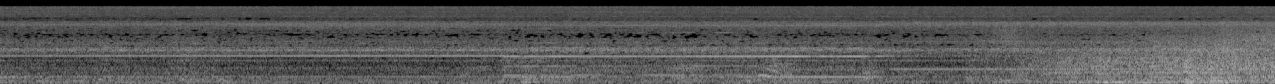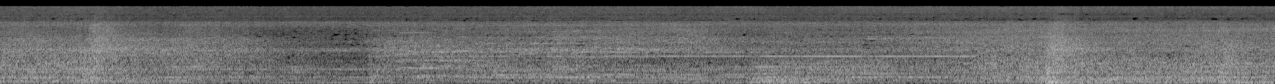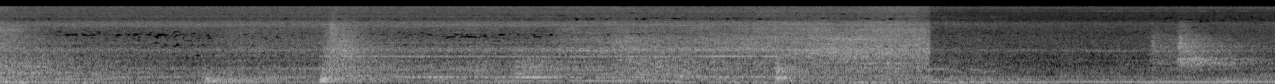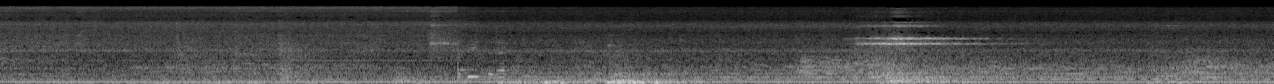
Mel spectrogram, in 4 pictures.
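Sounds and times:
humming tones: 0:00.1 - 0:50.9
laser cutting machine hissing: 0:04.5 - 0:35.2.

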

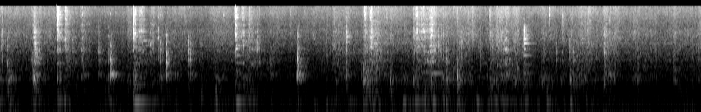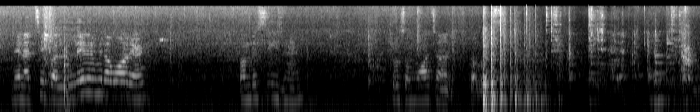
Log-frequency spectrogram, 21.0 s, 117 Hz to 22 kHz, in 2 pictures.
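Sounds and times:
meat sizzling: 0:00.0 - 0:21.0
metal spoon scraping a pot: 0:00.5 - 0:09.2, 0:18.7 - 0:21.0.

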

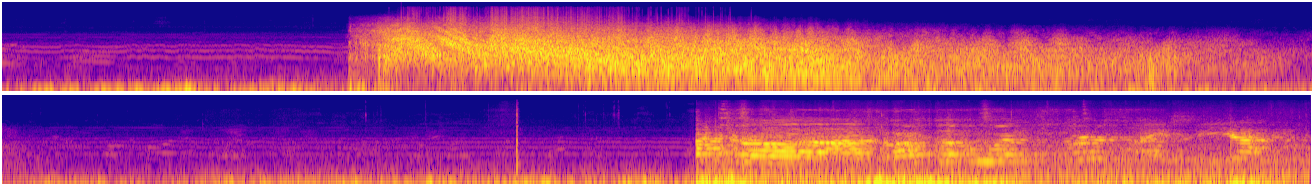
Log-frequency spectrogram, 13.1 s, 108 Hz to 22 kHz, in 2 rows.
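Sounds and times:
rocket motor roaring: 0:01.8 - 0:06.7.

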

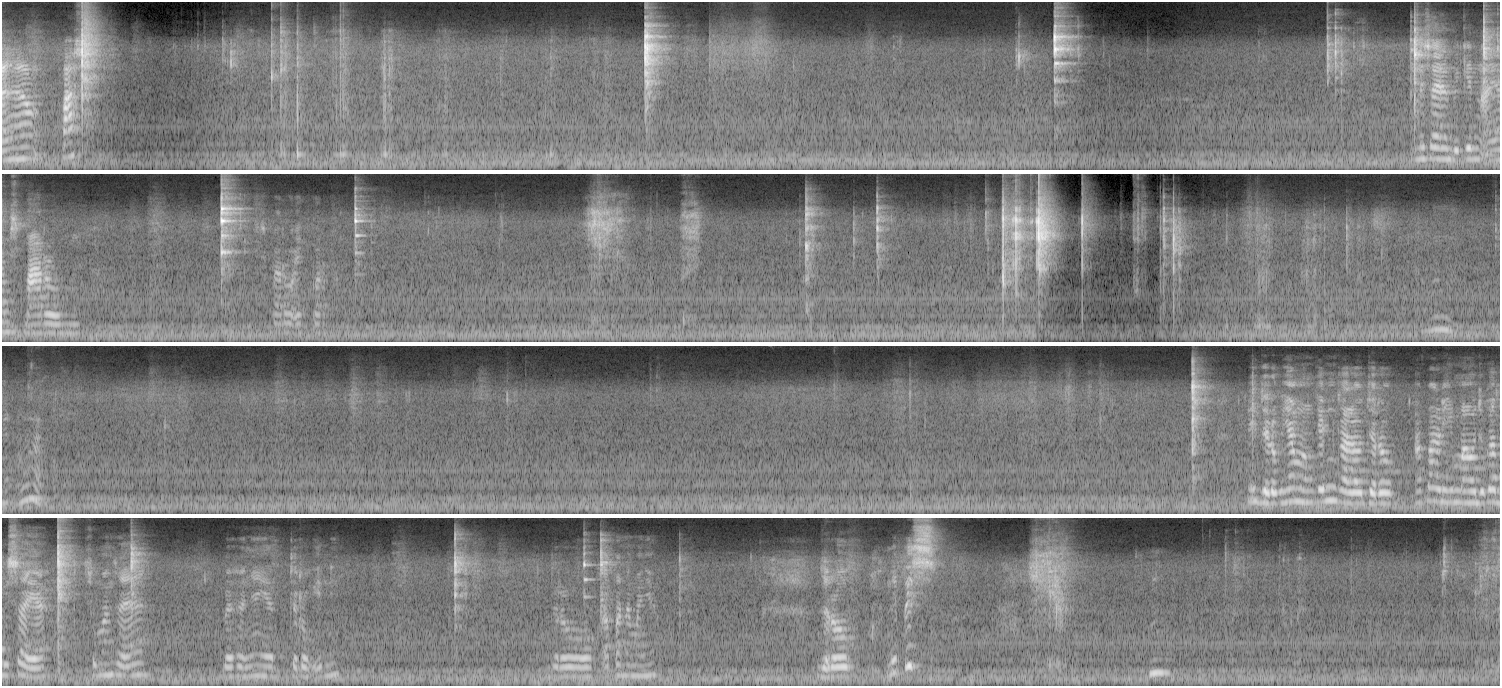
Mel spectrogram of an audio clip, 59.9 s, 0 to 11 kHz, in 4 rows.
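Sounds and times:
steady low hum: 0:00.0 - 0:59.9
person chewing: 0:01.8 - 0:06.2, 0:27.1 - 0:28.9, 0:55.0 - 0:55.7, 0:56.3 - 0:58.5, 0:59.3 - 0:59.9.

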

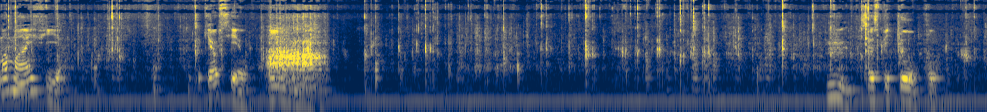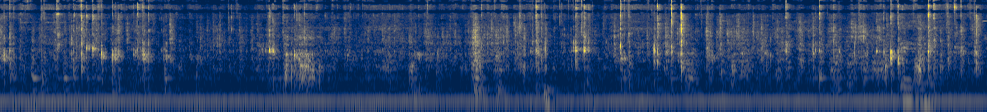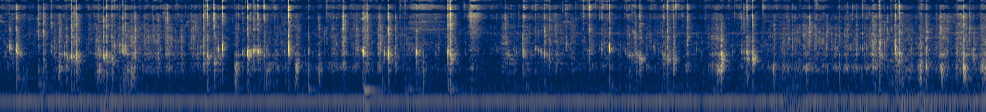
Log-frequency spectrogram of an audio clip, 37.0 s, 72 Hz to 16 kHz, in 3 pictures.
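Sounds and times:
puppies crunching kibble: 0:00.0 - 0:37.0
puppies whining and grunting: 0:11.8 - 0:37.0.

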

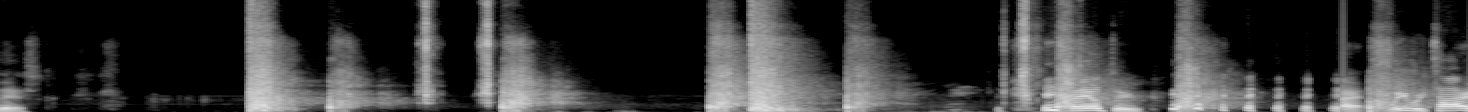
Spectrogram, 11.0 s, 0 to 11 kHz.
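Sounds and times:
shotgun shots: 0:01.8 - 0:04.4, 0:05.3 - 0:06.8, 0:07.6 - 0:09.4, 0:10.2 - 0:11.0
shotgun pump clacking: 0:03.1 - 0:03.8, 0:07.5 - 0:07.8.

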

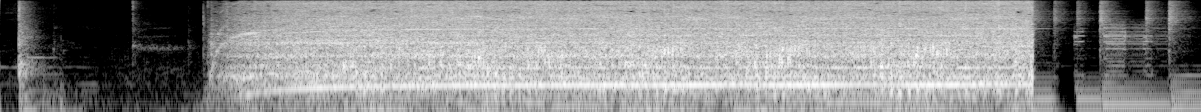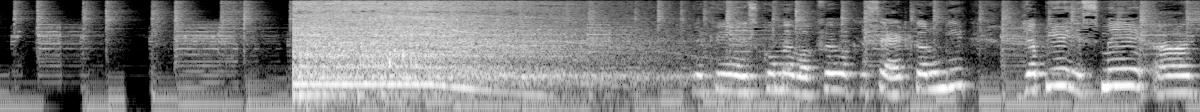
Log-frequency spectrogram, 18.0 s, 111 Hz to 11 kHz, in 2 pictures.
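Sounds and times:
electric hand mixer whining: 0:01.6 - 0:07.8, 0:11.2 - 0:14.2.

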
